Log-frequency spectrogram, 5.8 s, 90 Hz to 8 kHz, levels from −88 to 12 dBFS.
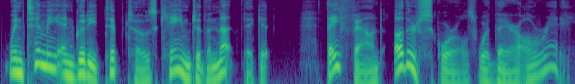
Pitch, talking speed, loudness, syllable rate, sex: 140 Hz, 175 wpm, -19 LUFS, 5.5 syllables/s, male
